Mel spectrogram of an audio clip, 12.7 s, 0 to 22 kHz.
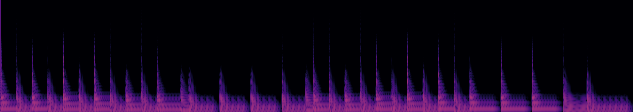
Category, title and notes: Music > Solo instrument
192bpm - BajoBass GMajor - Master
Good Modern Bass. Bass only. Can be mix with KampanaMelody.
Bass, Loop, Master, Synth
